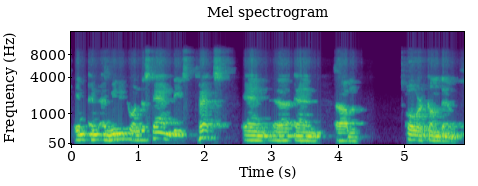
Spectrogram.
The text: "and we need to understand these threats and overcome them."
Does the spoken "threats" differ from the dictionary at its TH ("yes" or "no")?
yes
